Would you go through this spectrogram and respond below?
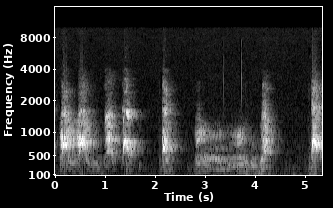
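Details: An 11-week-old boxer puppy named Ziggy barks at a red ball in short high yaps, then a drawn-out whiny growl before more barking.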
